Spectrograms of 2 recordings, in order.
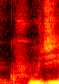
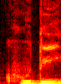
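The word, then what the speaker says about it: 굳이: और सिंपली इसी में भी द आता है अगर नीचे में ये तिगत जो है और इसके बाद ई आ रहा हो तो इसका प्रोनाउंसिएशन सिंपली जी हो जाता है. जैसे खूजी एक वर्ड है, अभी यहाँ पे खुदी होना चाहिए पढ़ने में लेकिन ये खुजी होता है.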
